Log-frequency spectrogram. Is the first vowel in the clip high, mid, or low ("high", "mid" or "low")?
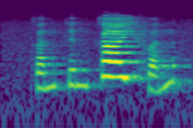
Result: low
